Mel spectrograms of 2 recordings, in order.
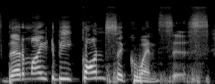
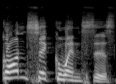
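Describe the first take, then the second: First: Consequences said slowly and high again, stress on be; slow pointed repeat. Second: Consequences drawn out slow and high, falling at the end; slow stressed word. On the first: Mocking fans of the film, slow and pointed. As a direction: hammer it home slowly. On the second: To viewers who won't know the word, slow and pointed. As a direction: spell out consequences slowly like a new word. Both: Shown as a demonstration. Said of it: "you guys might not know this word".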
